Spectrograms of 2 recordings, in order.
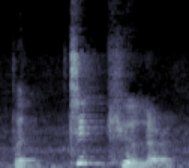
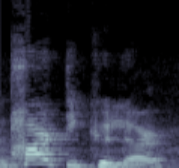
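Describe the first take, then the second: First: The t in the middle is strongly aspirated. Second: The p at the start is strongly aspirated. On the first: The speaker calls it right. "I need to tell particular. Particular because T is another phoneme which gets an aspiration" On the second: The speaker calls it wrong. "I cannot tell particular"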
